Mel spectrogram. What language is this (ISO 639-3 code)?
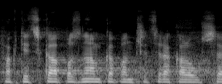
ces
